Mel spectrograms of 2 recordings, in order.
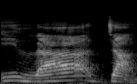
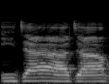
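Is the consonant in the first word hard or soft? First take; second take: soft; hard. First: The first word has a soft consonant, the second hard. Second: Both words have the same hard consonant. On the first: The speaker calls it right. "দেখছেন তফাৎটা, একটা হচ্ছে জিম শক্ত" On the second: The speaker calls it wrong. "মানে হয় জিম বলে দুইটাই"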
